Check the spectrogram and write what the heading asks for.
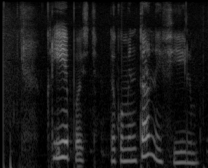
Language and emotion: Russian, sad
